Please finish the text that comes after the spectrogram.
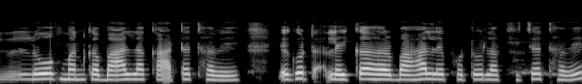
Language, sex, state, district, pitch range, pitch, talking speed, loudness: Surgujia, female, Chhattisgarh, Sarguja, 220-245 Hz, 230 Hz, 175 wpm, -17 LUFS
